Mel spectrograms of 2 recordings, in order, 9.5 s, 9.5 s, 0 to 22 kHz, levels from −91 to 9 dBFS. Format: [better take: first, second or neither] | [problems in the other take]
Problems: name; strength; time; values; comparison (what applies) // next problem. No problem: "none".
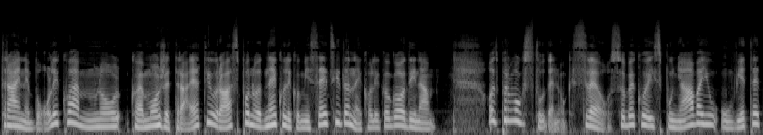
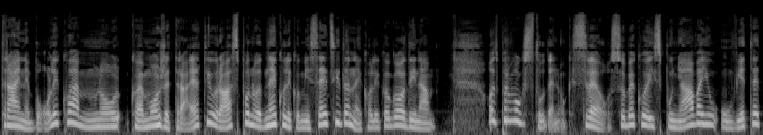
second | muffled; very slightly; fading above 3 kHz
